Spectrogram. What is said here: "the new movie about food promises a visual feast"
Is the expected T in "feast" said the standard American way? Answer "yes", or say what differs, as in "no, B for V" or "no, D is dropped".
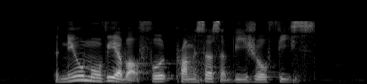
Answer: no, T is dropped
